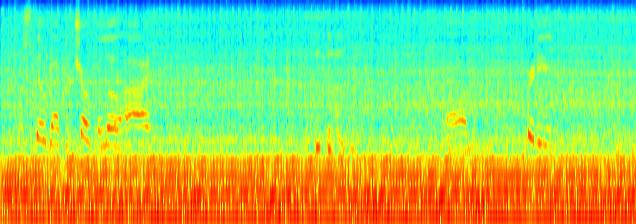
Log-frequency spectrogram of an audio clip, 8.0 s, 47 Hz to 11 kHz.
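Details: 2000 Suzuki Hayabusa after new exhaust manifold gaskets were installed: loud, steady, deep idle with an even beat and no ticking or puffing from the exhaust; smooth idle.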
